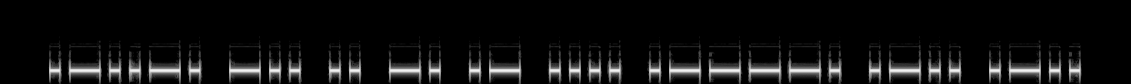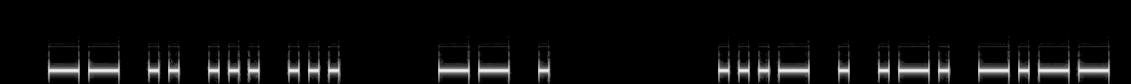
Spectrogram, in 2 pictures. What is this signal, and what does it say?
Morse code, heard as a keyed tone, about 12 wpm, 650 Hz. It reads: "DINAH'LL MISS ME VERY
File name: 01-Chapter-01 12 WPM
